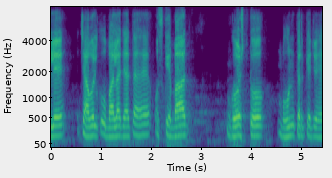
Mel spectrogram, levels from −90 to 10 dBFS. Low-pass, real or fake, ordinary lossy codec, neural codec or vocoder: 7.2 kHz; real; Opus, 16 kbps; none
